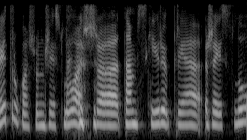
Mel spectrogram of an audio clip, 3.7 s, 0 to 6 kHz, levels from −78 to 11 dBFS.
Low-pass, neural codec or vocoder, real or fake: 5.4 kHz; codec, 24 kHz, 6 kbps, HILCodec; fake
